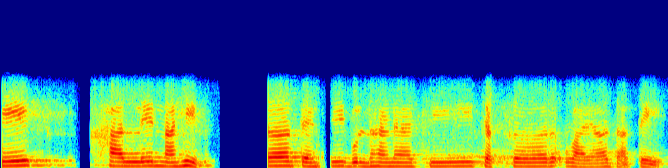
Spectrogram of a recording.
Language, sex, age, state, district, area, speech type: Marathi, female, 45-60, Maharashtra, Buldhana, urban, conversation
